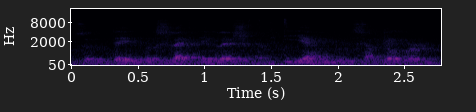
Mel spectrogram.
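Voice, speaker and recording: A man's voice: lowish voice, flat delivery, quick pace. A man whose first language is Swedish presents a technical demo at a conference, walking through code step by step in an informal way with frequent restarts. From Sweden. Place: large conference room. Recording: echoey hall, voice far from mic, noisy.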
